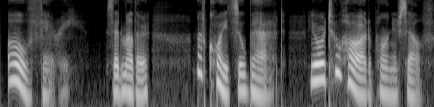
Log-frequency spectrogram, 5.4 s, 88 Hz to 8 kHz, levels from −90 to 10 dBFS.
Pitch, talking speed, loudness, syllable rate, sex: 190 Hz, 155 wpm, -18 LUFS, 4.8 syllables/s, female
